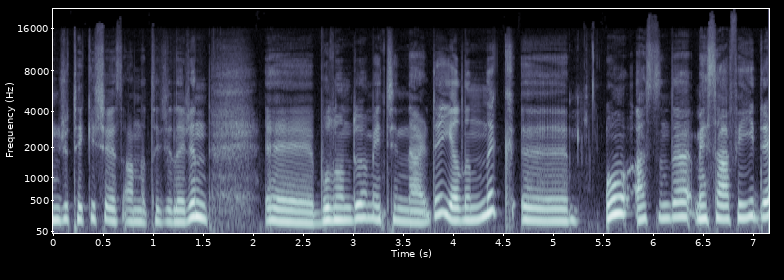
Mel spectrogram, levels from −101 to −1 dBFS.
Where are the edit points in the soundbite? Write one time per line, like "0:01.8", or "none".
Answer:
none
